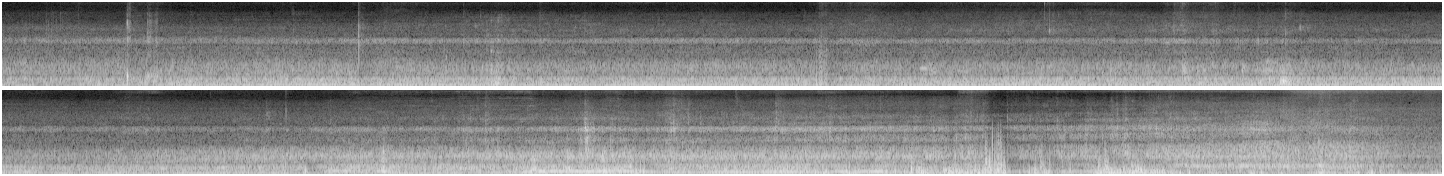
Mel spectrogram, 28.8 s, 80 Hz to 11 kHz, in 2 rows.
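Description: Off-road 4x4's engine running steadily at low speed, its engine speed rising and falling several times in the second half. A sharp knock near the middle.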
